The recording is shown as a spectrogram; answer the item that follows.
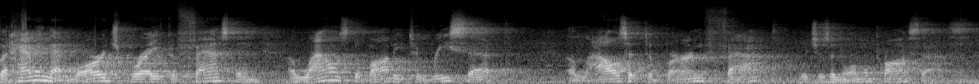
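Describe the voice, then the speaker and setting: Speaking at a very slow pace, a man with a medium-pitched voice uses lively intonation amid audible room echo and noticeable background noise. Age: 60s. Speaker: health educator. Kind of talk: educational talk. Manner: halting with frequent fillers.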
